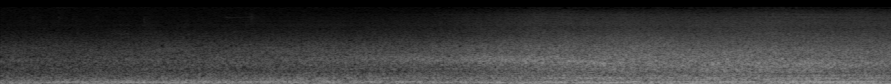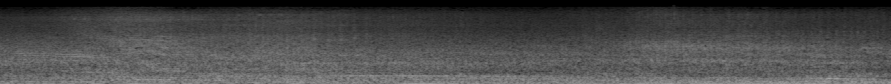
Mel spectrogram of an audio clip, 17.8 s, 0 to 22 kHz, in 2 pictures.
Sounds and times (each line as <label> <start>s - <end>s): cars 0.0s - 17.8s
tramways 0.0s - 17.8s
ambulance drive by 6.6s - 17.8s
